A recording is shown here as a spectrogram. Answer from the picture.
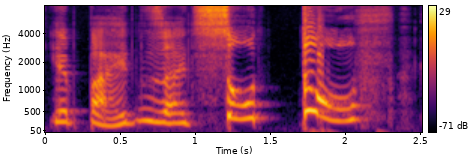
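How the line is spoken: Screaming. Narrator (German): schrie sie und stampfte mit dem Fuß auf

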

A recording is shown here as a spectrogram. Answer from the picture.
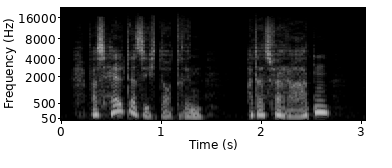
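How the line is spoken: Plain question. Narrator (German): fragte er

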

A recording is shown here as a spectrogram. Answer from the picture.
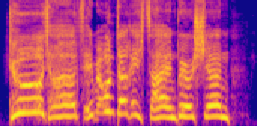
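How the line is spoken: Croaking gargoyle voice. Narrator (German): krächzte der eine

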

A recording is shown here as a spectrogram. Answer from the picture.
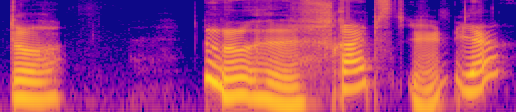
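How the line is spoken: Strained calm. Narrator (German): sagte Onkel Vernon mit angestrengt ruhiger Stimme

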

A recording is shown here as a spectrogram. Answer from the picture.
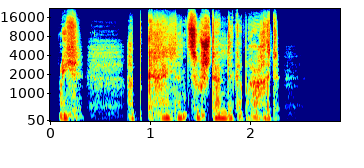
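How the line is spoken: Panting. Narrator (German): keuchte er

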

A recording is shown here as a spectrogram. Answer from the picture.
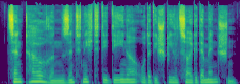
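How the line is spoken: Calm. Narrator (German): sagte Firenze ruhig

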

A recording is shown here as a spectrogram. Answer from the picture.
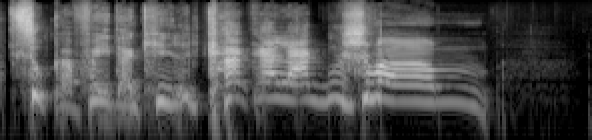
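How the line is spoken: Angry shouting. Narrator (German): schrie er zornig

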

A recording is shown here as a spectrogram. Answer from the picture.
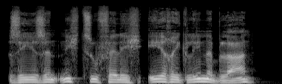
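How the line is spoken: Plain question. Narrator (German): fragte er

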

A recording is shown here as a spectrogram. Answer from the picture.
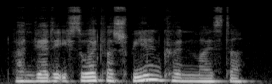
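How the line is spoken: Soft question. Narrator (German): fragte sie leise

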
